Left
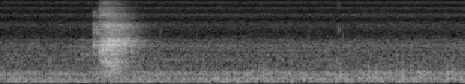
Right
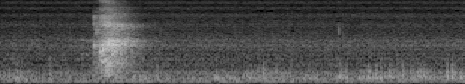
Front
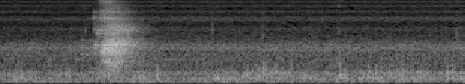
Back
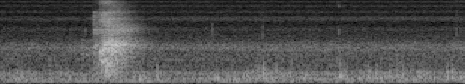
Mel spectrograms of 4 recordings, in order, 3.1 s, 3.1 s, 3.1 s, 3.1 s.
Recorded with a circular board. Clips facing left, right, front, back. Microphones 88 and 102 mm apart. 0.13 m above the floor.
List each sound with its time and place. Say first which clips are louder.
0.6 s a clap: right 1 dB, back 2 dB; 165° right, 3.5 m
